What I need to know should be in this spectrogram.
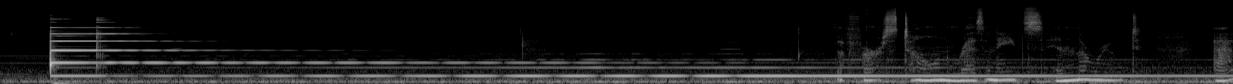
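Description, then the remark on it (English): Seven singing bowls struck together ring out in a single shimmering chord, their layered tones sustaining and pulsing gently as they slowly fade, with a voice beginning to speak softly near the end. “So the first we're going to do is just gently play all seven tones together and focus on our breathing in and out.”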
